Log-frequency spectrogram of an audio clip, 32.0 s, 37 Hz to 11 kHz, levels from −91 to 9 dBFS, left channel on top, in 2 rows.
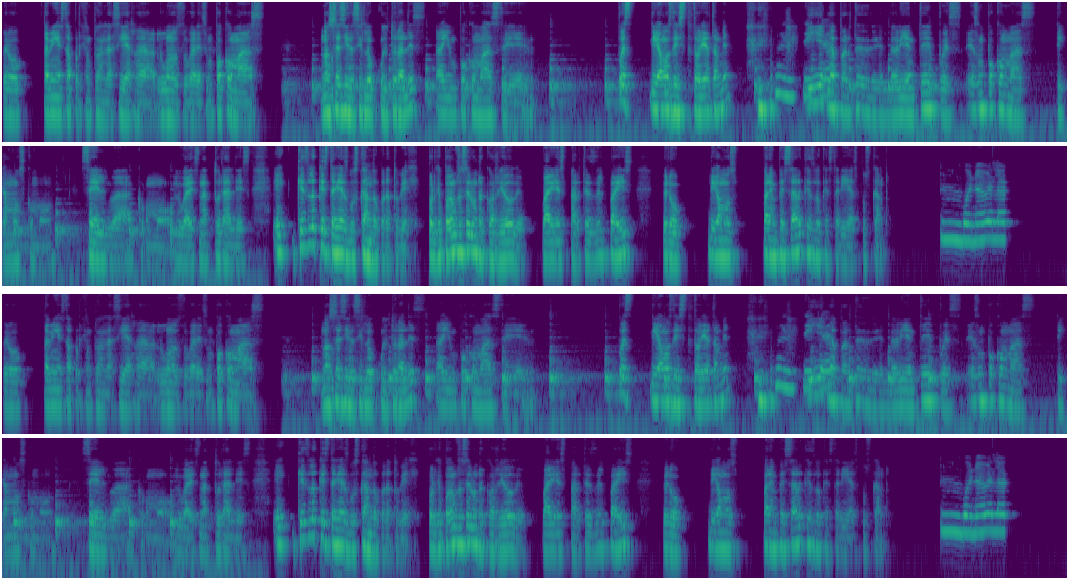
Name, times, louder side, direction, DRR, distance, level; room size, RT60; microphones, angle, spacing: voice 1, 0.6-3.9 4.8-8.0 9.2-9.4 9.7-11.6 12.0-15.4 15.8-16.7 17.2-23.8 24.1-25.4 25.9-26.2 26.6-27.0 27.4-29.2, left 6 dB, 80° left, 0.4 m, -34 dB
sound 1, 4.2-10.6 11.3-15.2 15.5-15.6 16.0-19.5, right 4 dB, 30° right, 2.2 m, -46 dB
voice 2, 11.6-12.5 30.0-31.0, equal, 10° left, 0.3 m, -36 dB
3.4 x 2.9 x 2.3 m
head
